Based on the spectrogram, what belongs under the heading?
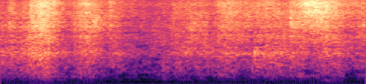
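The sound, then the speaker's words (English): Steady, hissy rustling of a cheap polyester Pickle Rick Halloween costume, with a zipper being undone amid the crinkling. The scratchy noise swells briefly near the start and again near the end, with no one speaking. “I'm hearing is unzipping, the rustling of cheap polyester.”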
